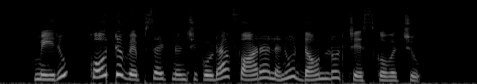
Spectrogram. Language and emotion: Telugu, neutral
